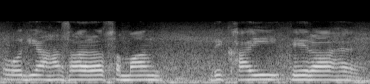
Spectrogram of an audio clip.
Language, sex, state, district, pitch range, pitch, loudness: Hindi, female, Haryana, Jhajjar, 210-220 Hz, 215 Hz, -13 LUFS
